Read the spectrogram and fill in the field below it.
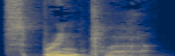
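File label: "sprinkler", English, British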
